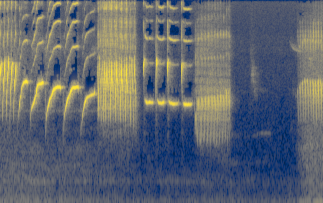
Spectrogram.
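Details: Canary song meant for training young canaries: a series of rising whistled notes, a buzzy rolling burst, short repeated chopped notes, a lower grating roll, a brief silence, then another buzzy trill.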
